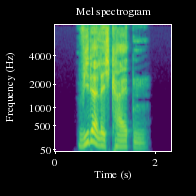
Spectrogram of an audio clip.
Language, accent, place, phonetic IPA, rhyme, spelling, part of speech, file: German, Germany, Berlin, [ˈviːdɐlɪçkaɪ̯tn̩], -iːdɐlɪçkaɪ̯tn̩, Widerlichkeiten, noun, De-Widerlichkeiten.ogg
- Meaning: plural of Widerlichkeit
